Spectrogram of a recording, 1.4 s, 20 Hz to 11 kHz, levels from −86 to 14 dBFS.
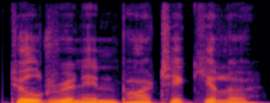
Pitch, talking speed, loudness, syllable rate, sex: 135 Hz, 135 wpm, -19 LUFS, 5.8 syllables/s, male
